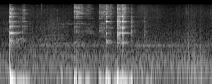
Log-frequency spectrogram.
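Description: A metal fork clinking and scraping against a glass mixing bowl a few times as beaten eggs are scraped out of it into a pan.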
